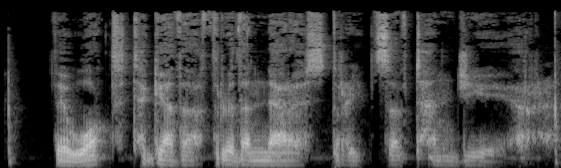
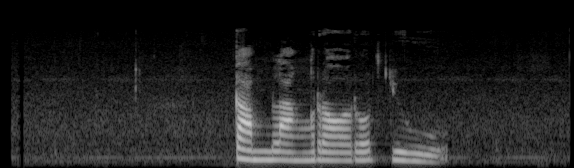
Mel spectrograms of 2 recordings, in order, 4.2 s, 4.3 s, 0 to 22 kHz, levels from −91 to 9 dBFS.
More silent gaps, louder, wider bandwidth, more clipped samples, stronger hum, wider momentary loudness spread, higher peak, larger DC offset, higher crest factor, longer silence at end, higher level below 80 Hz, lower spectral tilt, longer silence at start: neither; about the same, -21 LUFS vs -22 LUFS; first, 17 kHz vs 11 kHz; neither; neither; about the same, 11 LU vs 12 LU; about the same, -2 dBFS vs -2 dBFS; neither; about the same, 22 dB vs 24 dB; second, 0 s vs 1 s; first, -62 dBFS vs -80 dBFS; second, -2.5 dB/octave vs -6.5 dB/octave; second, 0.05 s vs 1.75 s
